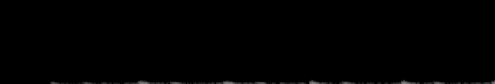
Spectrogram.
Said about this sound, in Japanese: もうかなり落ち着いてきたはずなのに、なんかこうしてるとまた心臓の音が聞こえてきそう。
